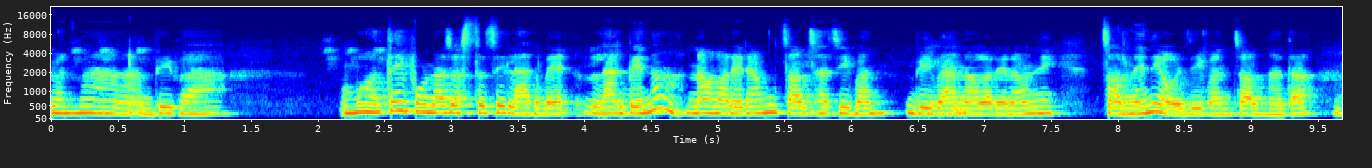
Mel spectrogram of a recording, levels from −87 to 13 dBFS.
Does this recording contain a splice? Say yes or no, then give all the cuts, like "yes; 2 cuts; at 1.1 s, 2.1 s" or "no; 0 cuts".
no; 0 cuts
